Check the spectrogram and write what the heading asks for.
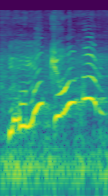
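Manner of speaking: high-pitched scolding cry; exasperated cry. Real, not acted. Pet will not stop bothering her. (झुंझलाकर ऊँची आवाज़ में)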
